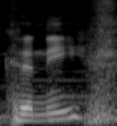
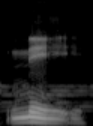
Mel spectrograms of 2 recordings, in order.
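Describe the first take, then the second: First: A K sound is pronounced before the N. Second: The word starts with N; K is silent. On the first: The speaker calls it wrong. "Do we say kani? Is that how we say it? Of course not" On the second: The speaker calls it right. "Just get rid of this K. Imagine it doesn't exist"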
